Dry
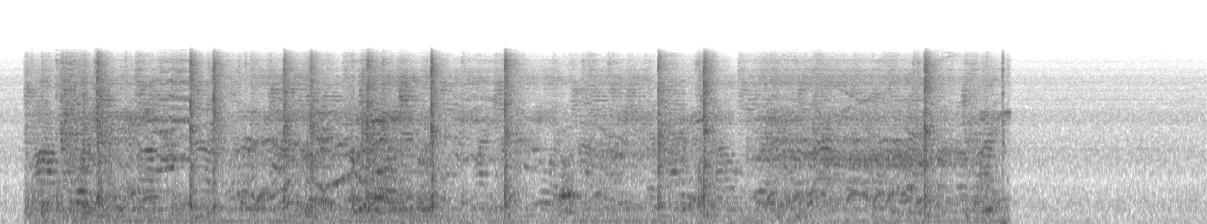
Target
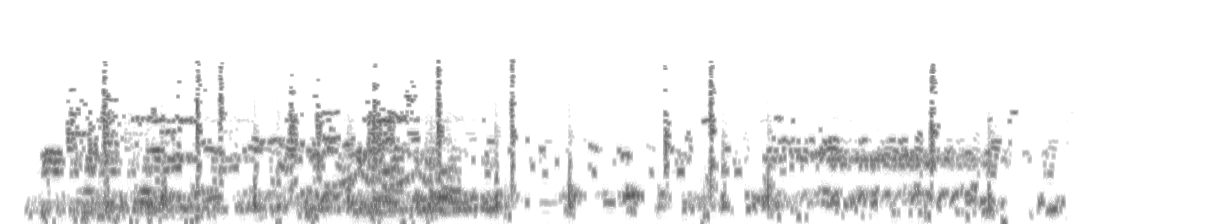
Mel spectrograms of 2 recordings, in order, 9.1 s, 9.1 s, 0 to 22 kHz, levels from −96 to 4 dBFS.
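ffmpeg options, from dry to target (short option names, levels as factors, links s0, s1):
-filter_complex "[0:a]afftfilt=real='re*gte(hypot(re,im),0.0708)':imag='im*gte(hypot(re,im),0.0708)':win_size=1024:overlap=0.75,acrossover=split=230|780[s0][s1][s2];[s2]adelay=50[s3];[s1]adelay=480[s4];[s0][s4][s3]amix=inputs=3:normalize=0,volume=0.631"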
